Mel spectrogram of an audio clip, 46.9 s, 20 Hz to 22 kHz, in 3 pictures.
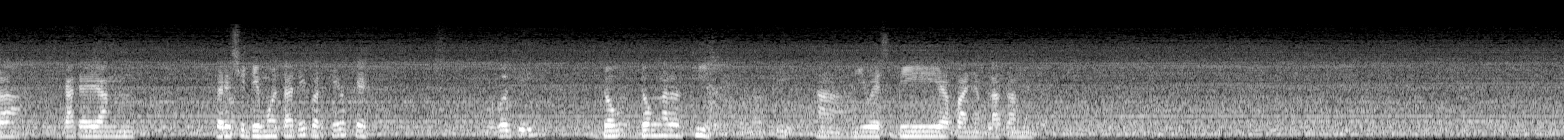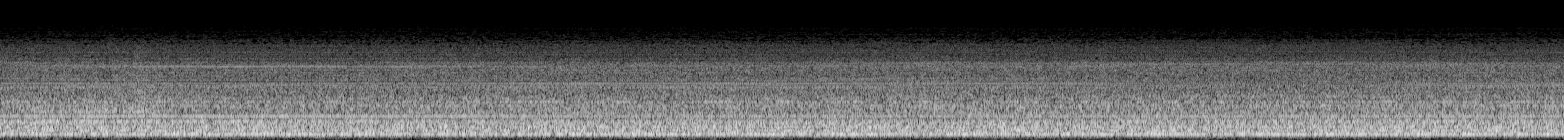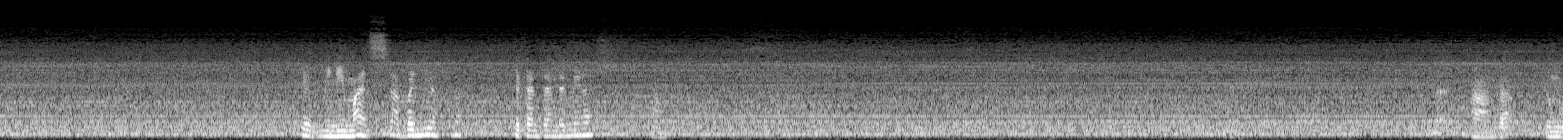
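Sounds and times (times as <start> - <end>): machinery and ventilation hum: 0.0 - 46.9.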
